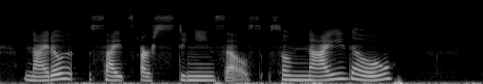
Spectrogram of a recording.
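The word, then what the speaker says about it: cnidocytes: nidian get their name Nido sites are stinging cells so naido the C is silent just like in narian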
